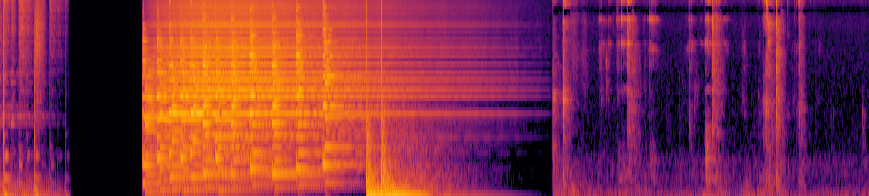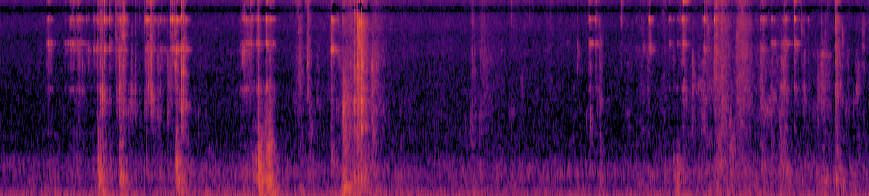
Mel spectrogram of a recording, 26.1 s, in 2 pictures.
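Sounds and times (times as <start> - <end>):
cat crunching kibble: 10.7 - 12.5, 24.6 - 26.0.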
